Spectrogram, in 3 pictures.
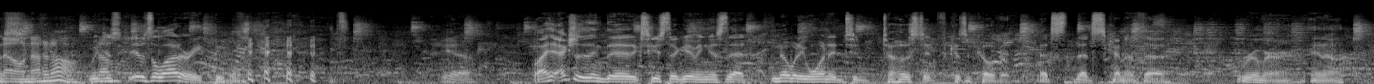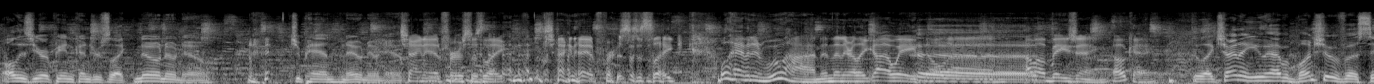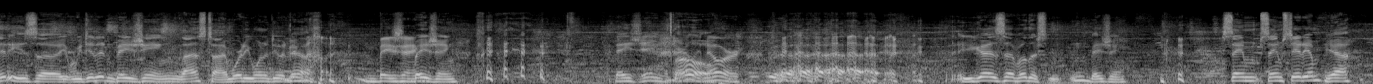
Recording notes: Tennessee Meetup. The full live stream of the Nashville meetup.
